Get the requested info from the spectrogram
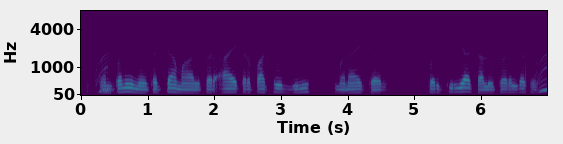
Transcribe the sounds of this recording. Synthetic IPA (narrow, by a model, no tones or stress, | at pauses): kɐ̃mpənimẽkɐtːt͡ʃamaːlkəɾa̰ːekəɾpaːt͡ʃʰod͡ʒɪnɪs | bɐnaːekəɾ | pəɾkɪɾijat͡ʃaːlukəɾəld͡ʒaːt̪ɦeː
